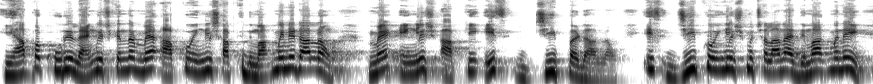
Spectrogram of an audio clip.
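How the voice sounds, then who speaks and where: A man's voice: high voice, expressive, fairly quick. A male English trainer, lecturing a class emphatically and answering his own questions. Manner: emphatic, repeats points, asks questions then answers them.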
